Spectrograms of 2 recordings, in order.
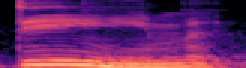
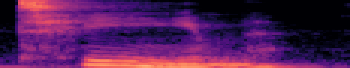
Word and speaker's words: team: Don't say deem if you're trying to say team.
